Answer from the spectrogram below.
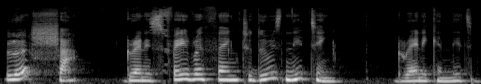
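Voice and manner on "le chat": le chat as luh sha, silent t; French pronunciation. Shown as a demonstration. Teaching children le chat in French. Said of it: "Cat in French is".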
